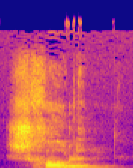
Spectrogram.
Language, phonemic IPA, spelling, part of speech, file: Dutch, /ˈsxolə(n)/, scholen, verb / noun, Nl-scholen.ogg
- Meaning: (verb) to school, give formal/organized training; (noun) plural of school; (verb) inflection of schuilen: 1. plural past indicative 2. plural past subjunctive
